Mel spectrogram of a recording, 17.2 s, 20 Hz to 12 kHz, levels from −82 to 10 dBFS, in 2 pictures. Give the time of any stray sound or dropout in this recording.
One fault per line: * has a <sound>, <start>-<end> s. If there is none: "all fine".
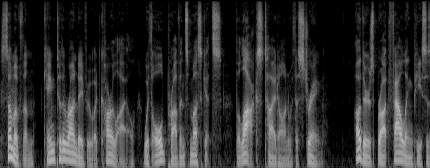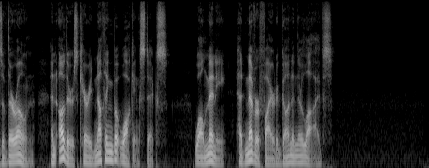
all fine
